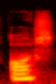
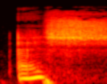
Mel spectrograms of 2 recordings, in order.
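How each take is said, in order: First: The vowel is heavy and rounded, like oush. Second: The vowel is light and open, like ash. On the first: The speaker calls it wrong. "الف کو ہیوی نہ ہونے دیں، اوش نہیں کہنا" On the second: The speaker calls it right. "اش اش"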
